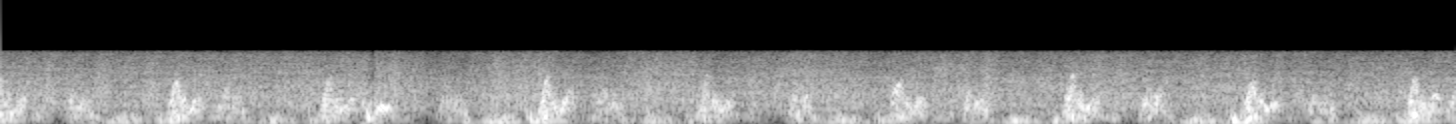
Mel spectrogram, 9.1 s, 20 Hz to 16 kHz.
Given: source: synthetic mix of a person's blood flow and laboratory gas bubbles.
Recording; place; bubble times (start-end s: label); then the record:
Doppler ultrasound of blood flow; precordium
2.23-2.38 s: bubbles
From the record:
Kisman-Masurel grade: 113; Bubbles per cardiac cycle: 1 to 2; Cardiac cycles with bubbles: 1 to 10%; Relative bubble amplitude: loud (0.450 to 0.775); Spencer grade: 1 (occasional bubble signal discernible with the cardiac motion signal, with majority of cardiac periods free of bubbles); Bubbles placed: only in the low amplitude regions of the cardiac cycle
